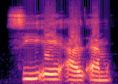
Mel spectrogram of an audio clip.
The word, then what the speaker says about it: calm: CALM, calm, L is silent word.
